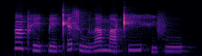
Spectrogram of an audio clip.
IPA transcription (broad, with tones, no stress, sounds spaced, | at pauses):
ã˦ pʰ eː˨ k͡p eː˨ kʼ ɛ˦ s uː˨ l a˦ m a˨ kʰ iː˦ h i˨ f uː˦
